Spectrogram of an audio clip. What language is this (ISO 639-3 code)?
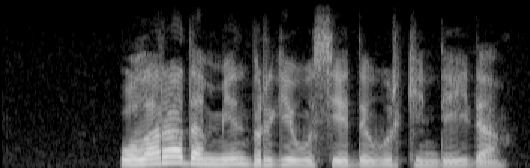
kaz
